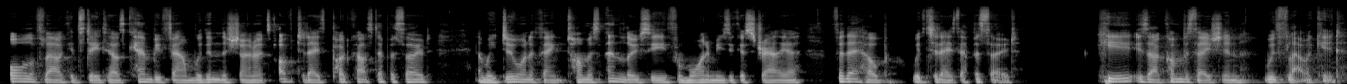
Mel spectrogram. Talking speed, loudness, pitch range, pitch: 185 wpm, -24 LUFS, 100-115 Hz, 105 Hz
